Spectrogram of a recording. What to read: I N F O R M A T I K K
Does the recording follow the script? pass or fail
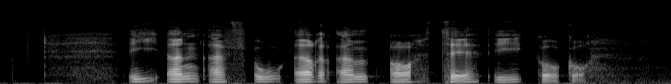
pass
